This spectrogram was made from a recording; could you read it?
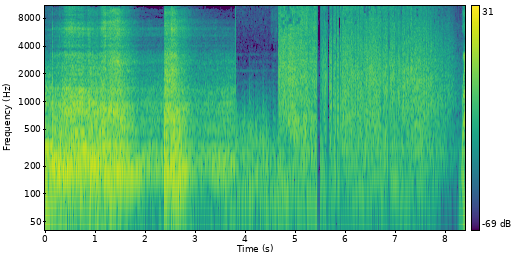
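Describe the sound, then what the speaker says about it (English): An M270 MLRS launcher fires, giving a loud, close roaring blast that rumbles for several seconds and is followed by a second surge, then a sustained rushing noise that cuts off sharply. "This is America's M270 rocket launcher."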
